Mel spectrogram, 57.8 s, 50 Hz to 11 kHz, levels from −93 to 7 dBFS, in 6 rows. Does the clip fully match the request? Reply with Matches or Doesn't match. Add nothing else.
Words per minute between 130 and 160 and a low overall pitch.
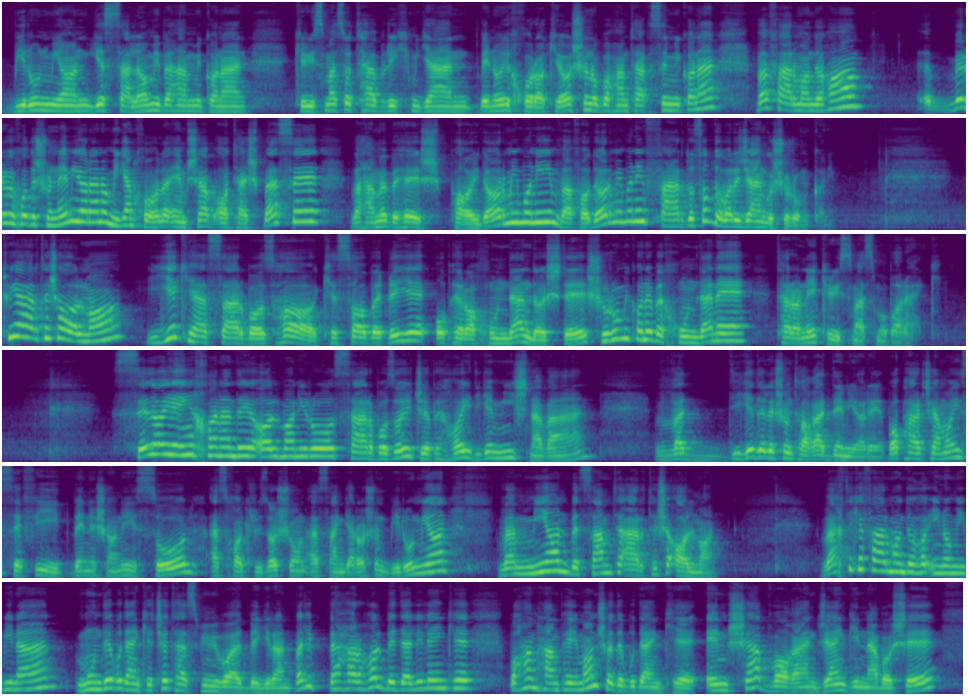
Doesn't match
